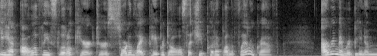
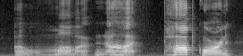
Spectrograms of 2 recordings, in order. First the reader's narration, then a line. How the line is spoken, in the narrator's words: Penelope moaned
